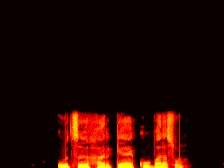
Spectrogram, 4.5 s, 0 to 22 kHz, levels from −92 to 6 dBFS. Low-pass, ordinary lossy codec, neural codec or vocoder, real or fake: 7.2 kHz; AAC, 48 kbps; none; real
